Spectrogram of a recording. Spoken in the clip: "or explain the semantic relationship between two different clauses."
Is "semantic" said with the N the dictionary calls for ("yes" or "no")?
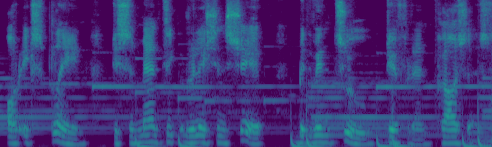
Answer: yes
